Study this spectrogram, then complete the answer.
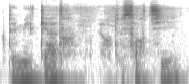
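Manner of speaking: soft unvoiced whisper. Real, not acted. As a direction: read it under your breath. Reading files in the dark.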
